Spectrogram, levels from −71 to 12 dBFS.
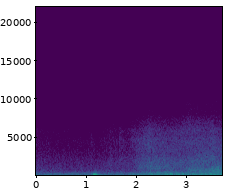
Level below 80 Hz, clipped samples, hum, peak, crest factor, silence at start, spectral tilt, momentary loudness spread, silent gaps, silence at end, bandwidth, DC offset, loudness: -44 dBFS; under 0.1%; none; -18 dBFS; 20 dB; 0 s; -5.5 dB/octave; 12 LU; none; 0 s; 15.5 kHz; under 0.1%; -38 LUFS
